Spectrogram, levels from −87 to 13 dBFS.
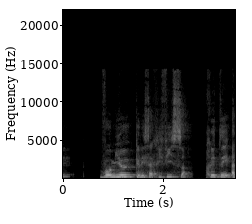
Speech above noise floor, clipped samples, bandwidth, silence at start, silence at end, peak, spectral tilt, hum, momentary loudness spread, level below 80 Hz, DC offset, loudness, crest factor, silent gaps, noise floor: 49 dB; under 0.1%; 14.5 kHz; 0 s; 0 s; -20 dBFS; -5.5 dB/octave; none; 12 LU; -80 dBFS; under 0.1%; -34 LUFS; 16 dB; none; -82 dBFS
